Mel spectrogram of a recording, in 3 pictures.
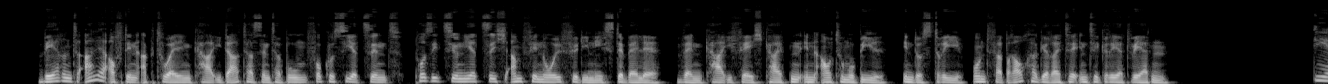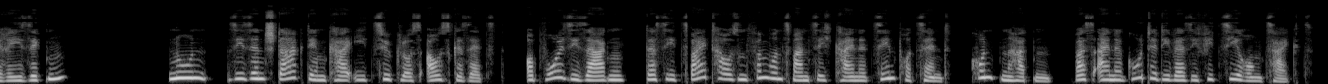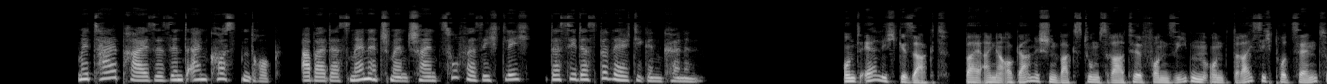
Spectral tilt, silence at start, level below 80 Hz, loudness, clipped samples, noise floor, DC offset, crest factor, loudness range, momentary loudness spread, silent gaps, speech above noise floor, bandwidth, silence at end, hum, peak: -6.5 dB/octave; 0.4 s; -46 dBFS; -22 LUFS; under 0.1%; under -90 dBFS; under 0.1%; 18 dB; 4 LU; 6 LU; 11.89-13.12 s, 14.15-14.95 s, 26.48-27.32 s, 33.75-34.88 s; over 69 dB; 15 kHz; 0 s; none; -4 dBFS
